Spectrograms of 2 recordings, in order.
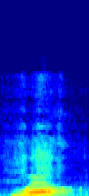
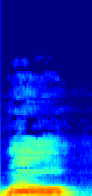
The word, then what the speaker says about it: well: And the last one, number 8, is well. 4 letters in well, but only 3 sounds.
